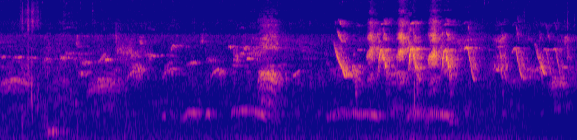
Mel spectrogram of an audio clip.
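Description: Birds chirping, several calls overlapping. About four seconds in, a quick run of short downward-sweeping calls repeats at about four a second.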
